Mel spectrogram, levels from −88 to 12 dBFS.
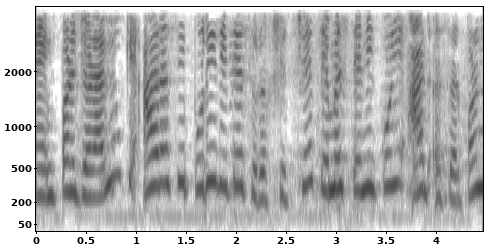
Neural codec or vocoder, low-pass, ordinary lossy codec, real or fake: vocoder, 44.1 kHz, 128 mel bands, Pupu-Vocoder; 3.6 kHz; AAC, 24 kbps; fake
